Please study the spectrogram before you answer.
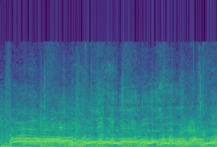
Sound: laughter

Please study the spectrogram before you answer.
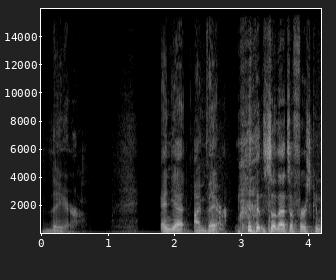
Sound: laugh

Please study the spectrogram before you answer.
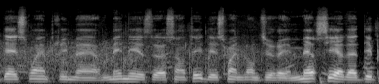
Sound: applause

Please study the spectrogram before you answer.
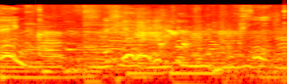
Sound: children giggle

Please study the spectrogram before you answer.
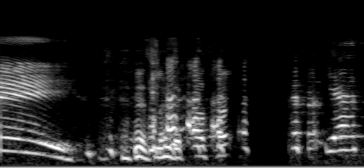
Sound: members laughing

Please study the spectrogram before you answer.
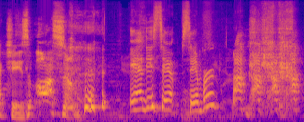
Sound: both laugh; laughs

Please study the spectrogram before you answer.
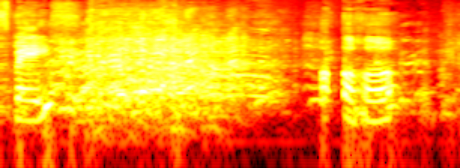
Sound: laughter

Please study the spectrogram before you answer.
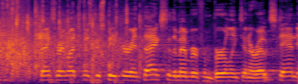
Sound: applause

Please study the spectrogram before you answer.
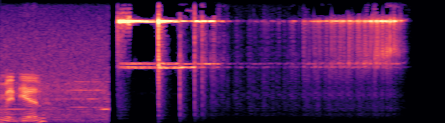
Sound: coin jingling

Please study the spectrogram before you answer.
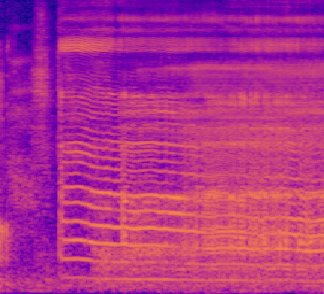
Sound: groaning

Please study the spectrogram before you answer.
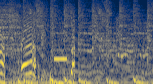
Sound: beeping sound effect

